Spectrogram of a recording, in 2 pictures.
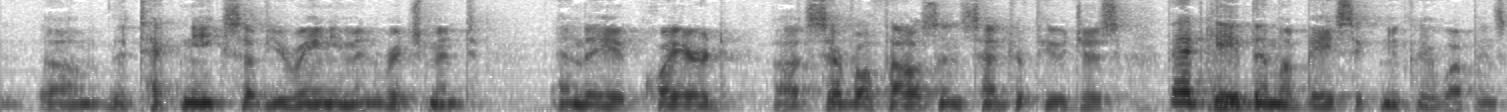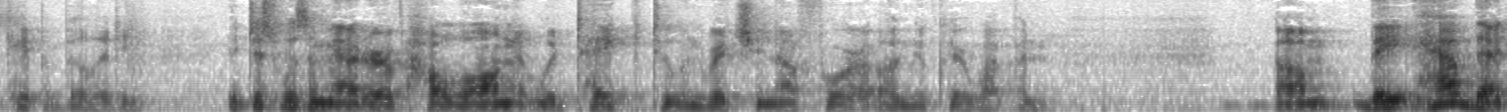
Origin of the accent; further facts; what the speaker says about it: United States; I, as an American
